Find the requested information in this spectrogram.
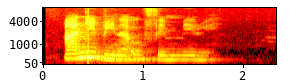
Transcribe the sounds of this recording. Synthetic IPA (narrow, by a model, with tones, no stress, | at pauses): a˦ɲɪ˦bi˨na˨o˦fe˨m̩˦mi˦ɾi˦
